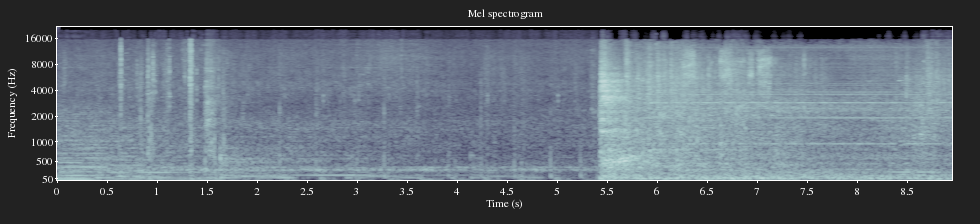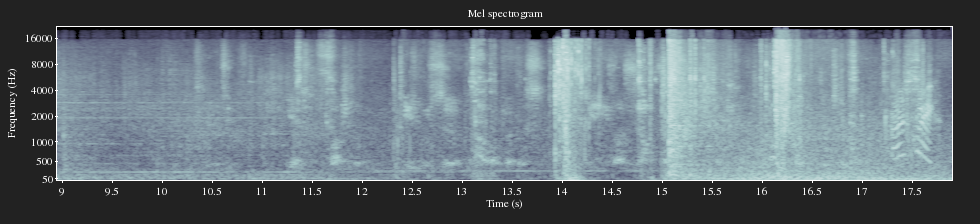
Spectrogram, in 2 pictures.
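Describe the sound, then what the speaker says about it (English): Deep earthquake rumble in the Halo 5: Guardians campaign, a sudden loud low roar that takes over partway through and keeps churning with cracking impacts, mixed with game noise and a voice. "Earthquake! Watch your heads!"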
